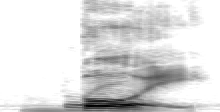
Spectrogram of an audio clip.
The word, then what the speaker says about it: buoy: buoy I buoys yeah but I think that's because I'm Canadian cuz apparently boy yeah is how you're supposed to say it and I said well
